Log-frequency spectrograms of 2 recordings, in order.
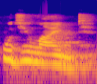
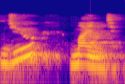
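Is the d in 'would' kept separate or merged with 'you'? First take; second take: separate; merged. First: The d in would is kept separate. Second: The d merges with you into a j sound.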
